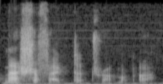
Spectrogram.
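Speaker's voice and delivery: soft, whispered, purring Scottish movie-star accent.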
